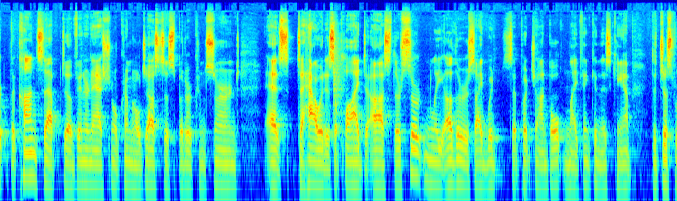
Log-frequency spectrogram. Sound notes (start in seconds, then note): none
